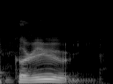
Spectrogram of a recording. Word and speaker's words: Groen: Groen.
